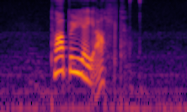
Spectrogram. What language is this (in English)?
Faroese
